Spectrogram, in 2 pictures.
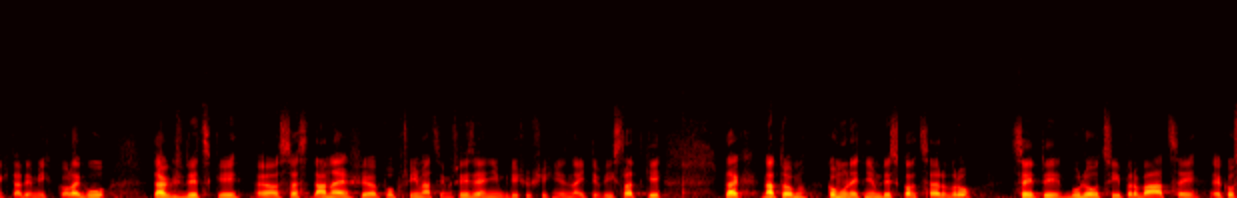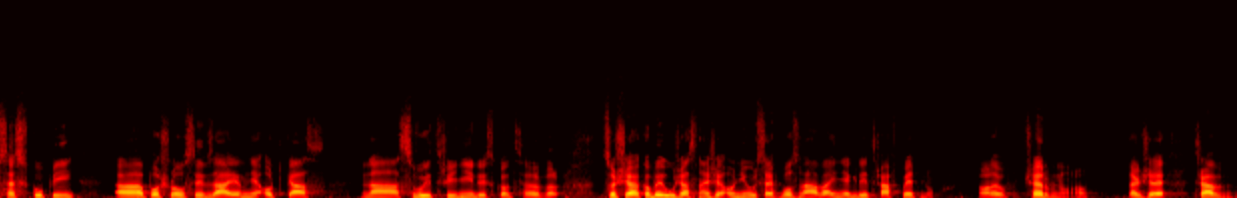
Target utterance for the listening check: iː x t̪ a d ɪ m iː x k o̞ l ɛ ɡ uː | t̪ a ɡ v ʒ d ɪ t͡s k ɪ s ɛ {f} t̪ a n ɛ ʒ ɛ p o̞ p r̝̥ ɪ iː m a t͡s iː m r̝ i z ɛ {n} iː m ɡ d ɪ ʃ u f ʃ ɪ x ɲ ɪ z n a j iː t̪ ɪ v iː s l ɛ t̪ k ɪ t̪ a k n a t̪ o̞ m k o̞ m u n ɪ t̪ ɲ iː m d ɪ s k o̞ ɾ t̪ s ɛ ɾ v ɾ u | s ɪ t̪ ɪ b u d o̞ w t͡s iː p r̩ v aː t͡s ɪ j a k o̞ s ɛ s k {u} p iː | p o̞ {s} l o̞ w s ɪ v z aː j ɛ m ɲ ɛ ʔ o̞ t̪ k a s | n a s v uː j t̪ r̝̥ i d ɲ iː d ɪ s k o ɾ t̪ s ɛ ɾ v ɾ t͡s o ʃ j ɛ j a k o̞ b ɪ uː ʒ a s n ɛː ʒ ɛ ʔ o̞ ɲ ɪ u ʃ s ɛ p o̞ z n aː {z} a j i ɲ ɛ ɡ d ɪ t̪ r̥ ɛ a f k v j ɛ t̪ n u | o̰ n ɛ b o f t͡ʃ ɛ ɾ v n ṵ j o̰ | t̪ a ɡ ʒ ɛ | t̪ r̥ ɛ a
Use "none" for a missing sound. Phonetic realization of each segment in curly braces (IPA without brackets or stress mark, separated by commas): s, ɲ, u, ʃ, v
